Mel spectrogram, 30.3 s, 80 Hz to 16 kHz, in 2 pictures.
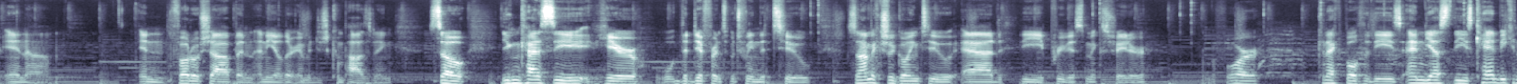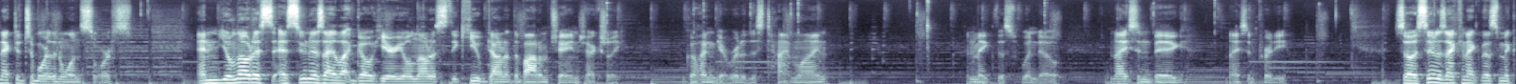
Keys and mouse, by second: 13.2-16.0 drag, 22.2 click.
